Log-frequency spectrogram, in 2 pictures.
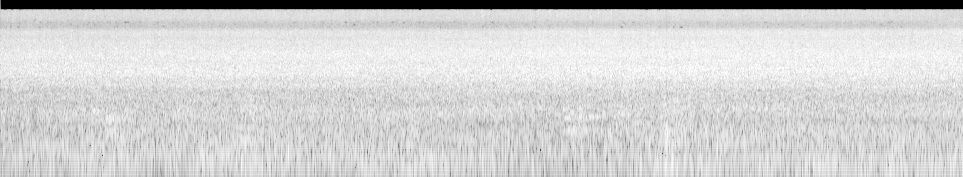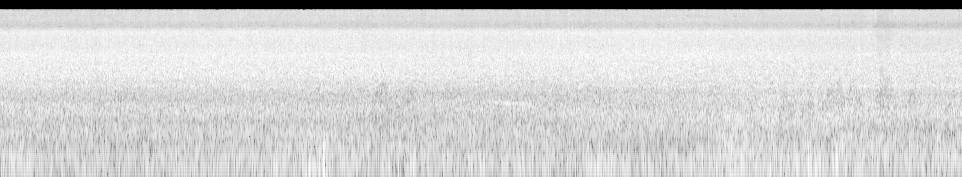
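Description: Hail and heavy rain pelting an asphalt parking lot: a steady, dense rush of countless small impacts, with an occasional slightly louder single hit.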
